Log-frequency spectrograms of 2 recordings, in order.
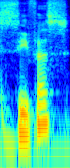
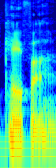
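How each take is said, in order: First: The name is said ending with an s sound. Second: The name is said without a final s sound. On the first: The speaker calls it wrong. "some people say Cephas" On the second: The speaker calls it right. "the pronunciation is Kepha"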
